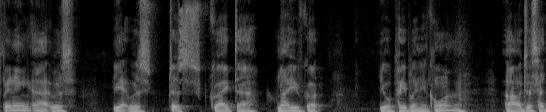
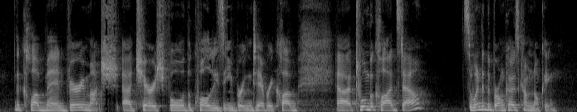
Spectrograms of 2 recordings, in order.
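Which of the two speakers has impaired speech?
The first: motor neurone disease; affects half of body, spreading to legs; over four years since diagnosis, weakening, occasional falls; speech now affected, swallowing and talking still possible.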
